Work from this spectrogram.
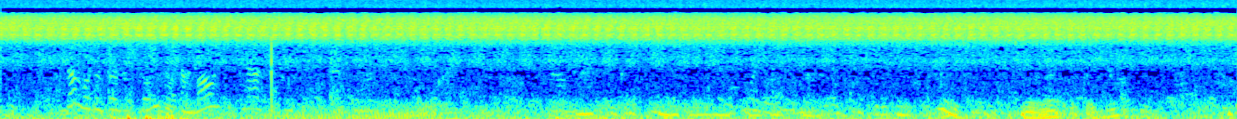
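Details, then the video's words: Cicadas at sunset on the steep coast at Cape Fiolent, Crimea: a continuous, steady high-pitched buzzing drone with a fast pulsing texture, over low murmuring sounds from the shore below. "Cicadas at sunset."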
